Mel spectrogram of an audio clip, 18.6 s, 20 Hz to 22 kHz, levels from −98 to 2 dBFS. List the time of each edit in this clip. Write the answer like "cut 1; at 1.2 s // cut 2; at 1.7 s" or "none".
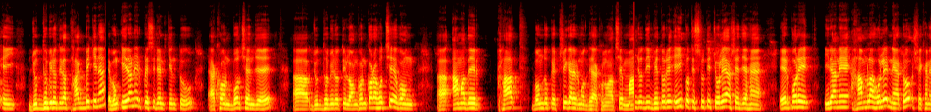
cut 1; at 2.1 s // cut 2; at 12.7 s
